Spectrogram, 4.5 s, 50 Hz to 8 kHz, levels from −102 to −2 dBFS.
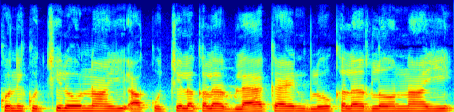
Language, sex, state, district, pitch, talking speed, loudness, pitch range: Telugu, male, Telangana, Mahabubabad, 160 Hz, 145 wpm, -14 LUFS, 160-170 Hz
